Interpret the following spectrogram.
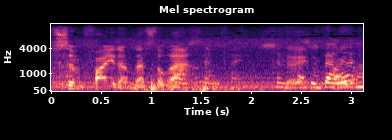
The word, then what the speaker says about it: Symphytum: Well, I said, well, I can't guarantee, but we can use Symphytum both as a topical poultice and, which, you know, she couldn't do really because, you know, she still had the cast on.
